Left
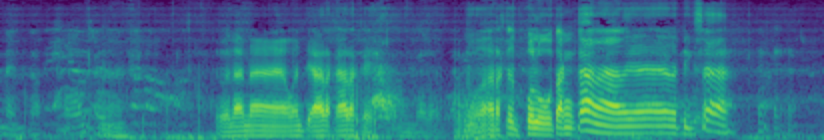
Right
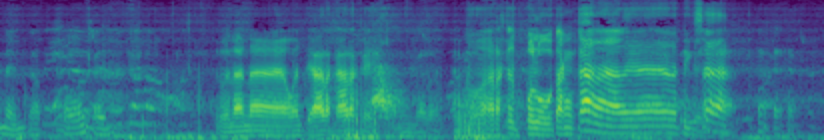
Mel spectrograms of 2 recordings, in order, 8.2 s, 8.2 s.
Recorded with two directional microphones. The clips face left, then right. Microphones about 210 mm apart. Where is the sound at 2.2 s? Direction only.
15° left (ahead or behind).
